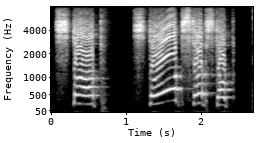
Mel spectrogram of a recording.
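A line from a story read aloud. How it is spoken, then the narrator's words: Shouting. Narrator (Russian): закричал он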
